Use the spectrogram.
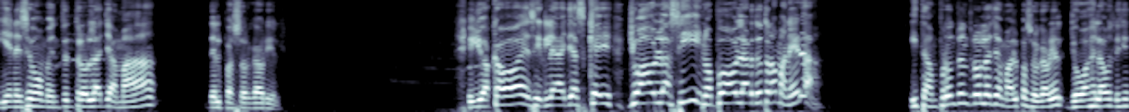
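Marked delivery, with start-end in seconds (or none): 5.7-8.2 high-pitched, heated yelling. Retelling a fight with his wife: imitating own past shouting. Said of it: "el que estaba gritando era yo".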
